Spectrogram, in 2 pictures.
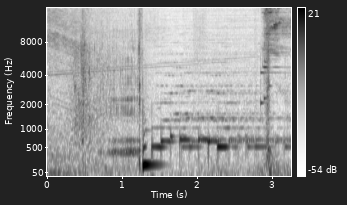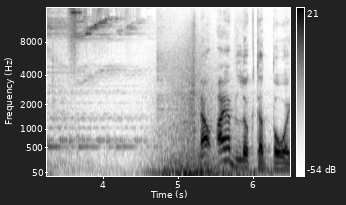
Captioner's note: playful chime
